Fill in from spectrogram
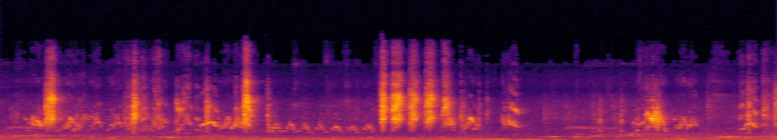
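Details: Budgerigars in a breeding colony aviary: scattered sharp chirps and short warbling bursts from several birds over a steady low hum, with faint lower murmuring underneath.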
